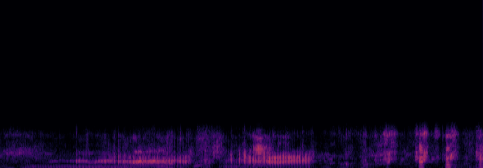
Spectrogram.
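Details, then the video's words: Husky and boxer playing together, the boxer trying to sleep while the husky pesters her; long rumbling growls and howl-like wavering vocalizing, then shorter sharp yips. "Dogs playing and making funny noises"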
